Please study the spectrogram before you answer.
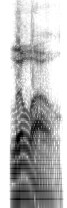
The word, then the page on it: Lilo: American English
